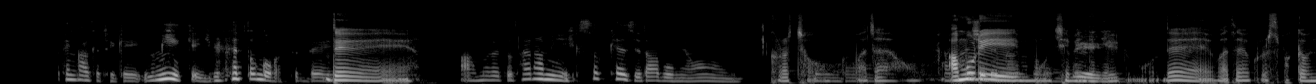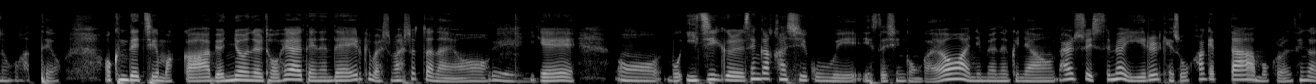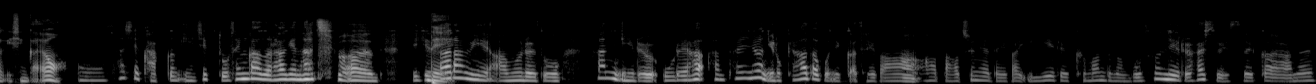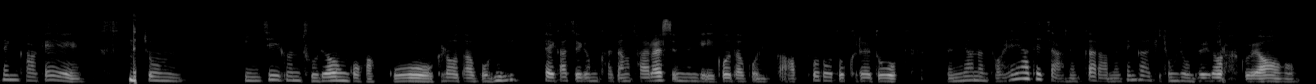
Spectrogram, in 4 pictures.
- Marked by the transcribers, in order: laughing while speaking: "했던"; other background noise; laughing while speaking: "하지만"; tapping; laughing while speaking: "보니"; laughing while speaking: "들더라고요"
- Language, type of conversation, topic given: Korean, advice, 반복적인 업무 때문에 동기가 떨어질 때, 어떻게 일에서 의미를 찾을 수 있을까요?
